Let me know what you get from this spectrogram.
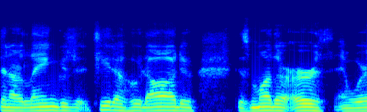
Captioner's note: speaking native language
